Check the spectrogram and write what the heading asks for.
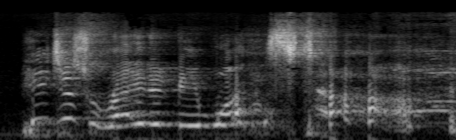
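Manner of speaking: slow, high, stunned report; stunned disbelief. Retold or imitated. Mia telling her friend the driver rated her one star, slow and stunned. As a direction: let the shock drag each word out.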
